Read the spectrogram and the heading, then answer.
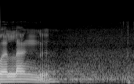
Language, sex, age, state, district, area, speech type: Hindi, male, 18-30, Uttar Pradesh, Azamgarh, rural, read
